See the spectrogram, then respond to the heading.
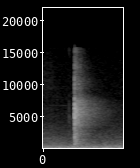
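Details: Single sharp, crisp click of a transcranial magnetic stimulation coil delivering one pulse over the right motor cortex of a lying subject during a live demo mapping the motor homunculus by evoking leg and arm movements.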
